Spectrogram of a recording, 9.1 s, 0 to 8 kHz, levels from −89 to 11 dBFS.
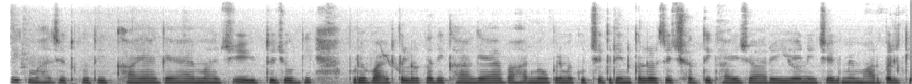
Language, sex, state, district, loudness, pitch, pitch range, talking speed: Hindi, female, Chandigarh, Chandigarh, -18 LUFS, 195 Hz, 195-200 Hz, 190 wpm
